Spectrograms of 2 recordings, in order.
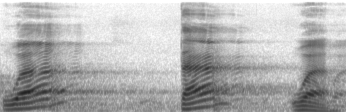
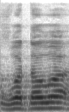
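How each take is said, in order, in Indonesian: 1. Bunyi w dibulatkan dan terdengar jelas. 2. Bunyi w menyatu dan tidak jelas. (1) "Jadi harus monyong" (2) "Jangan sekalian terus ... enggak jelas bunyi hurufnya"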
